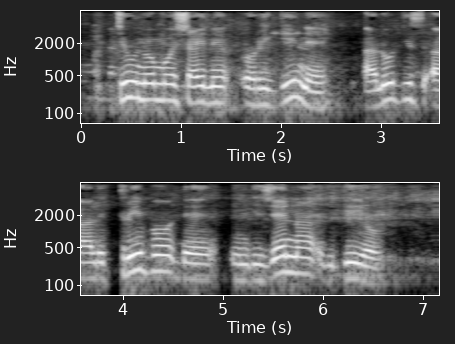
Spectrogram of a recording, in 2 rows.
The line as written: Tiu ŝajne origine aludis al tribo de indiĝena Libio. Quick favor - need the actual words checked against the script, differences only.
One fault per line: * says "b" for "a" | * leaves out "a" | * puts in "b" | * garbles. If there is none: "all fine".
* puts in "nomo"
